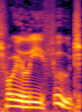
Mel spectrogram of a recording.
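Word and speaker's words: Choy Li Fut: I was like, actually, it's pronounced Choi Lee Foot.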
